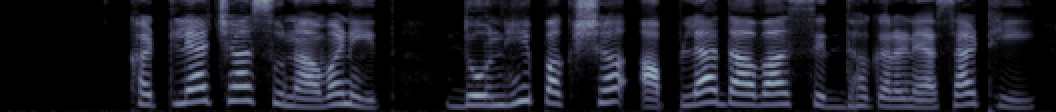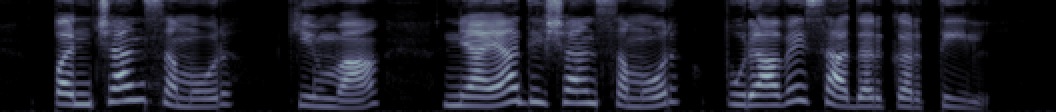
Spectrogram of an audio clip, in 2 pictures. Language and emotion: Marathi, neutral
